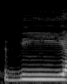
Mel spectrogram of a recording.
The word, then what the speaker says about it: the: He's th-ee opposite of modest.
